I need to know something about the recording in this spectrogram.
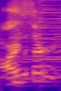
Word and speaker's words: Aurthur: And it's Aurthur? Is that how you say it? Yep, it's my grandfather, my great-grandfather stuck in a U just to fucking ruin my life.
